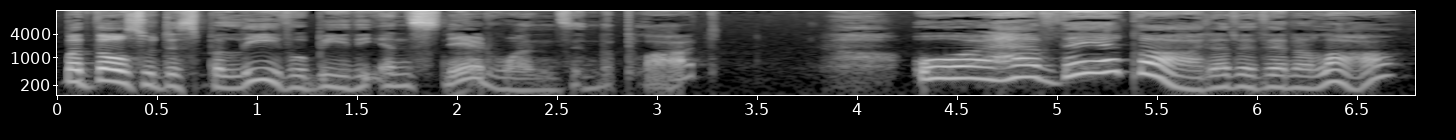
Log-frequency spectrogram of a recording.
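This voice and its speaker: Woman reading scripture out loud, raspy w some fry, expressive n measured, dry sound. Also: medium pitch, no room sound. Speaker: reader of scripture.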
